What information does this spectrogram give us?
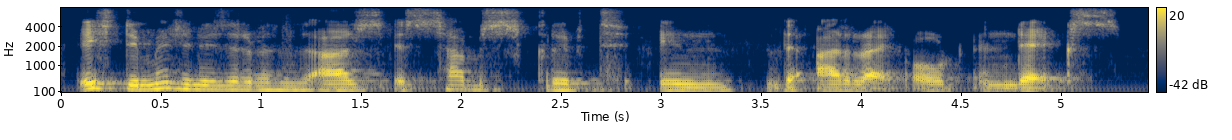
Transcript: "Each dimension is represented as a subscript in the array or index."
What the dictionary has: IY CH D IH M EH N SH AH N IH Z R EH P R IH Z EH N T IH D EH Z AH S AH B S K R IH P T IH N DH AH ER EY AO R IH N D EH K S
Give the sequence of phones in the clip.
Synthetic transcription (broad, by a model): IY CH D IH M EH N SH AH N IH Z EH R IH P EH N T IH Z AH S AH B S K R IH P T IH N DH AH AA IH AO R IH N D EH K S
